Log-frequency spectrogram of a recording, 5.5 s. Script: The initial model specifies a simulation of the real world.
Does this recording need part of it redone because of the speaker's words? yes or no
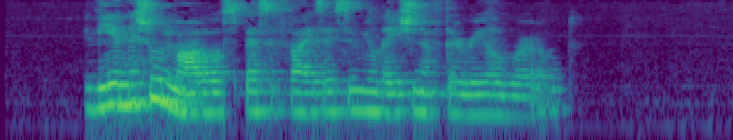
no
